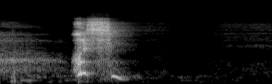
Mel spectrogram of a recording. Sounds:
Sneeze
